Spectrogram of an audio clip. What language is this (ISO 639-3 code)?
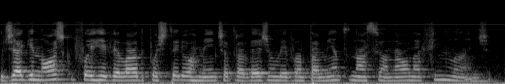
por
